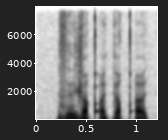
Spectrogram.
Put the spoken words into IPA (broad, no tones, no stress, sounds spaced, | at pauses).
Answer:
z ẽ ʒ ɪ qʼ i pʲ ʊ qʼ i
